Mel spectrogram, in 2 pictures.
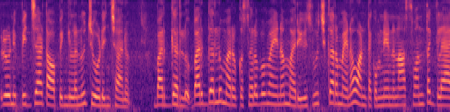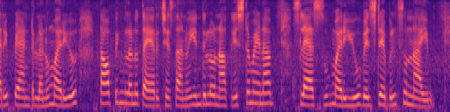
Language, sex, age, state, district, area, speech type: Telugu, female, 30-45, Andhra Pradesh, East Godavari, rural, spontaneous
